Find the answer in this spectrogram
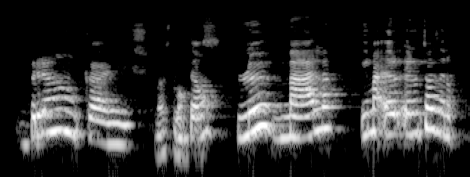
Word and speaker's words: mâle: Vamos agora para o terceiro, que se fala malle também, que é Que é o macho. Un mal. mal. Un mal que se escreve assim, com esse acento circunflexo. un mâle.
